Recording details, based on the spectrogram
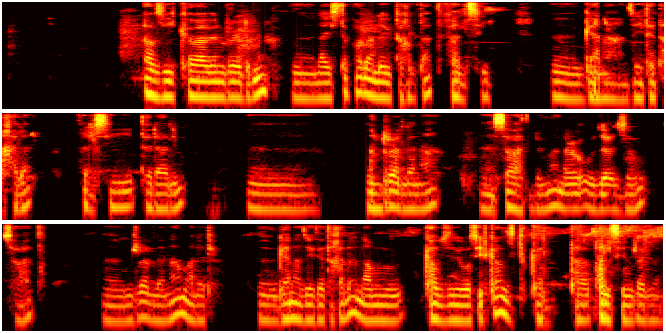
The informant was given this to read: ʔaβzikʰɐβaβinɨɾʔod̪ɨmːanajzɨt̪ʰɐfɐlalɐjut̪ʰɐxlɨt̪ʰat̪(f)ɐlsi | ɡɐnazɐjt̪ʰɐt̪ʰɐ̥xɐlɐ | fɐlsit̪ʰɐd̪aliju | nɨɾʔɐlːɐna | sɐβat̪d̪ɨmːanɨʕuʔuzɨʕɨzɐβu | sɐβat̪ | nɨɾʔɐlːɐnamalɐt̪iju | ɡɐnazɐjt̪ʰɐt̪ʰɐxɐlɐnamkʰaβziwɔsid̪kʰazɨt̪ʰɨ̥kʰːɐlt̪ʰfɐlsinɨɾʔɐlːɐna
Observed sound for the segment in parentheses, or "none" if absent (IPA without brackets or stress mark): f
